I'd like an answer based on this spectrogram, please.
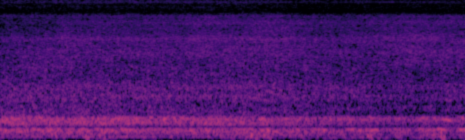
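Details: Honey bee swarm being caught as the bees march into a new home: a dense, steady droning hum with a strong band in the low-mid register, continuous and unbroken, plus a faint hiss above.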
